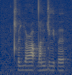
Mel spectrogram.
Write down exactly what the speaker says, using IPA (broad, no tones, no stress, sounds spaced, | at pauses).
cʰ ɵ ʎ u ʕ ɵ ʔ dˤ ə n ɟ ɵ lʲ ə p ə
